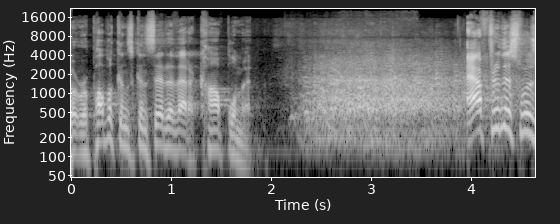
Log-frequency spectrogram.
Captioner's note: laughter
